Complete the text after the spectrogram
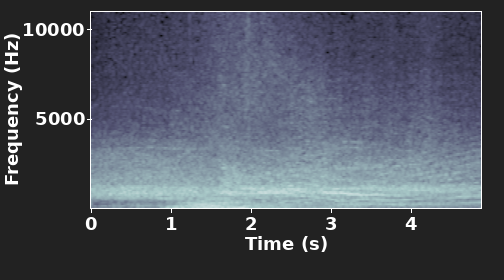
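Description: A car engine revs up and rises in pitch.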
